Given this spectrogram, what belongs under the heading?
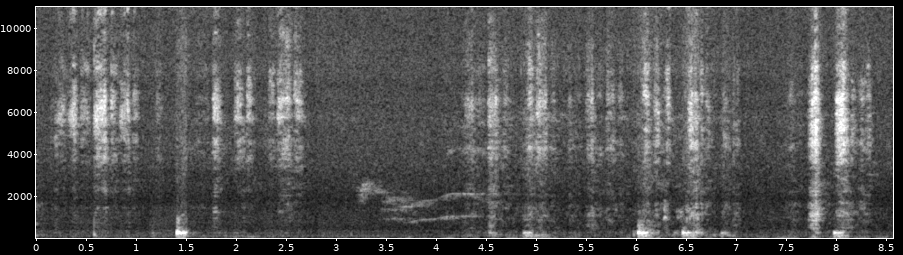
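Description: A pen writes down a math answer on paper in soft, close scratchy strokes with a few firmer taps, quiet and without talk.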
